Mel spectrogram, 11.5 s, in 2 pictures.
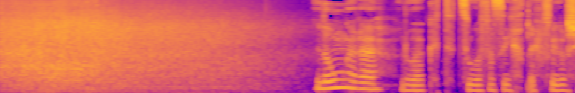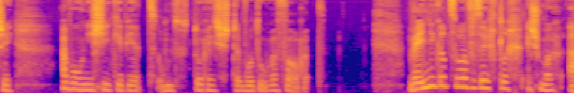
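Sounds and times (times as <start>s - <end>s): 
car traffic on the main street: 0.0s - 3.2s
speech: 3.2s - 11.4s.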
